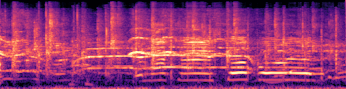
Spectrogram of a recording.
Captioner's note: crowd cheers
